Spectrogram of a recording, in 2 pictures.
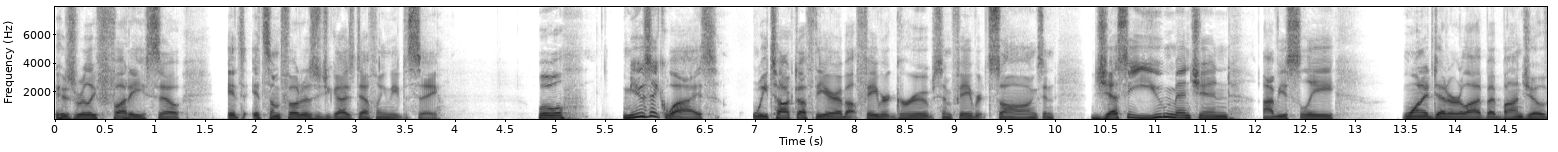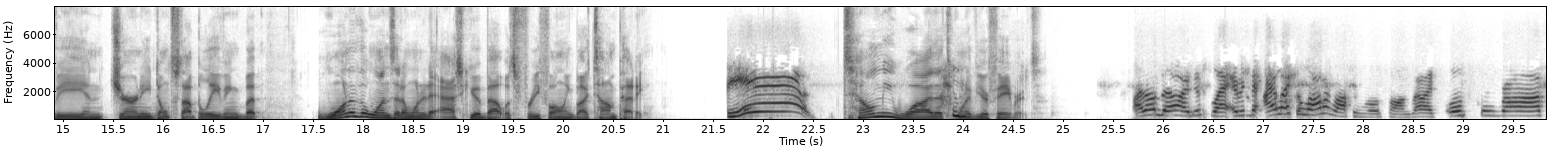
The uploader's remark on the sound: call into the "Rock Line"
